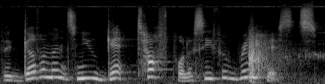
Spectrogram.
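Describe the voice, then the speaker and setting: Lively spoof TV newsreader. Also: female voice, high voice, normal speed. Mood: mock serious. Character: female TV news presenter in comedy sketch. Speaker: presenter. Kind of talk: mock news headlines, scripted. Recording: very noisy TV studio recording.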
